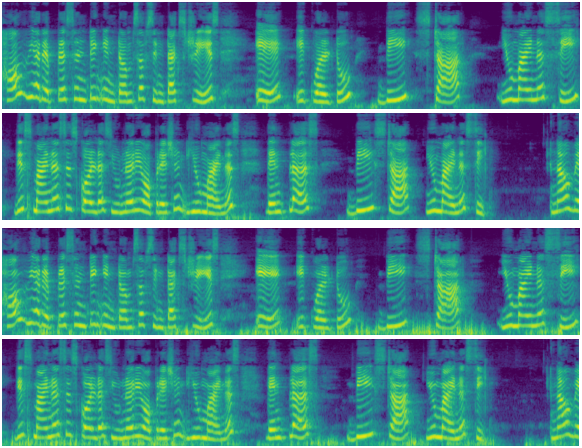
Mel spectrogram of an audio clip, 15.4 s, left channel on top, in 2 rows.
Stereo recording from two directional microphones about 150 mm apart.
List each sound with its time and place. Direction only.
0.0 s a woman's voice: 40° left (ahead or behind)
